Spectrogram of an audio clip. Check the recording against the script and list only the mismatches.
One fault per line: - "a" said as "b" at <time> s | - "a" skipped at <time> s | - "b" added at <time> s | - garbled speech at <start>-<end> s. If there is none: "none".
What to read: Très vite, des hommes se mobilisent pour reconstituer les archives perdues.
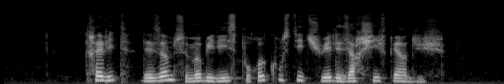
none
